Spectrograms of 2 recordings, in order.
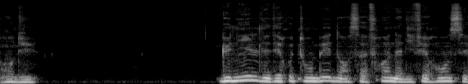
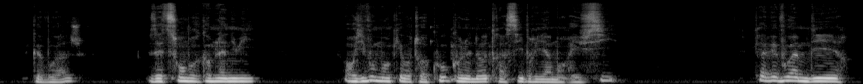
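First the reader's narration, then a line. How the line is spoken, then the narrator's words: Curt. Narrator (French): demanda Eugénius d'un ton bref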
